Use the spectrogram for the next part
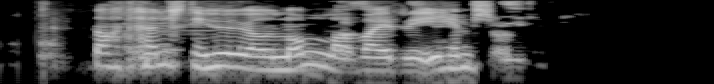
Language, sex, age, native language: Icelandic, male, 13, Icelandic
